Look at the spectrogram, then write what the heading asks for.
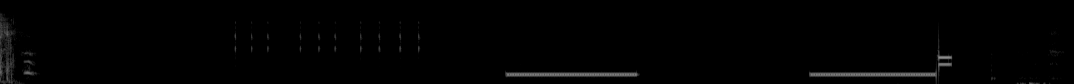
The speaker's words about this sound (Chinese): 我这就打电话给我老公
